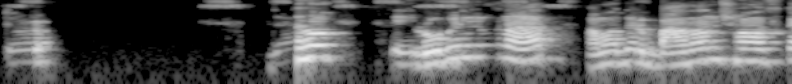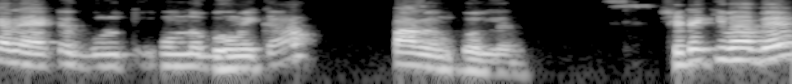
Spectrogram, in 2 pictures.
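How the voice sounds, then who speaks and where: A man's voice: sits high, lively intonation, moderate pace, pauses often, fairly bright tone, rough recording. A man teaching an online class, asking questions and answering them himself, sometimes correcting himself. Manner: corrects himself mid-sentence. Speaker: Bengali teacher.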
